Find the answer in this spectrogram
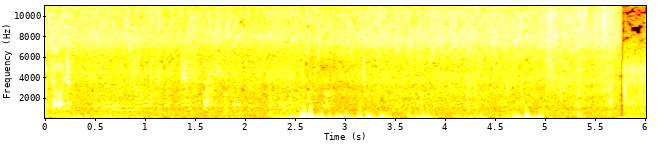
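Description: Footsteps and the rustle of leaves and brush as a hiker walks through forest undergrowth on a trail: irregular soft thuds, most of them in the second half.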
